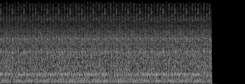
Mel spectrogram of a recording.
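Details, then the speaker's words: 2012 Kia Sportage G4KD, manual, AWD, 176,000 km, after block sleeving and piston repair for scuffing and knocking: even, steady, quiet idle with no knocking or ticking, some vapour off the handled exhaust manifold; normal idle. "Работает ровненько, работает тихо, испаряет то, что собрали выпускной коллектор руками."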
